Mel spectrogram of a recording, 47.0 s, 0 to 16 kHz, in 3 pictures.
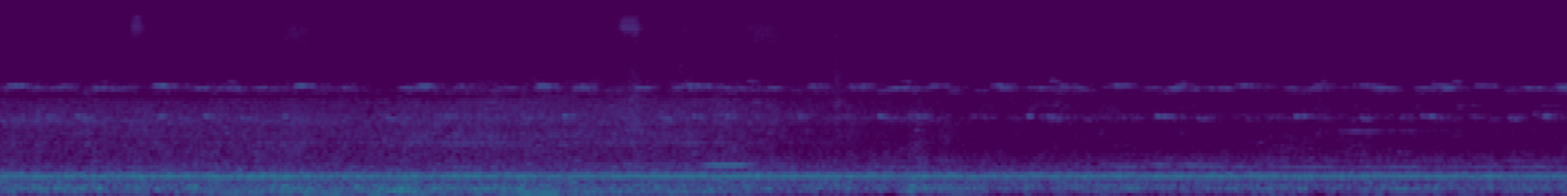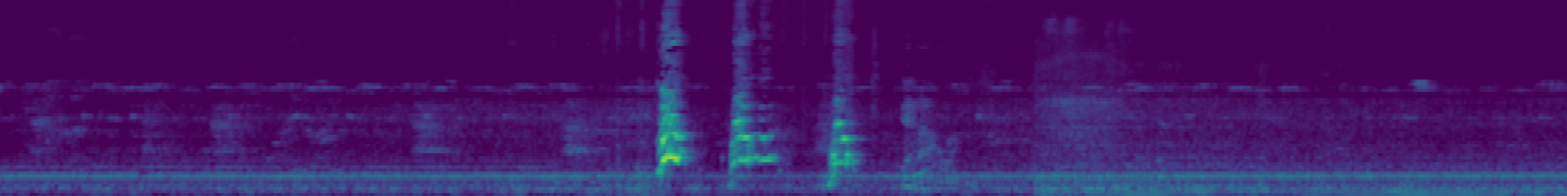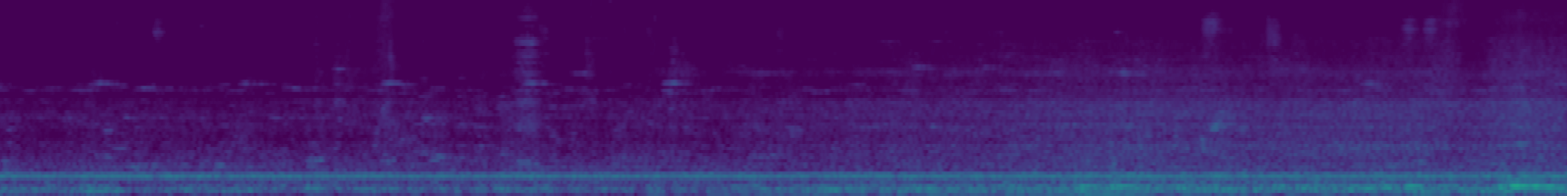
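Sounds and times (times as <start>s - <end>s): steady low hum: 0.0s - 47.0s
dog barking: 17.1s - 18.3s, 19.8s - 20.4s, 21.2s - 24.5s.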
